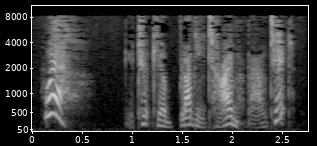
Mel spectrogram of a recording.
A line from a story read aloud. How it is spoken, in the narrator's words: I said crossly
